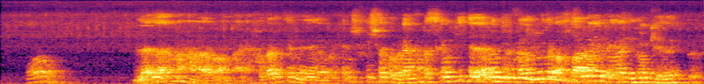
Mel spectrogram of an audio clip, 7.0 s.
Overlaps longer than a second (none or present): present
